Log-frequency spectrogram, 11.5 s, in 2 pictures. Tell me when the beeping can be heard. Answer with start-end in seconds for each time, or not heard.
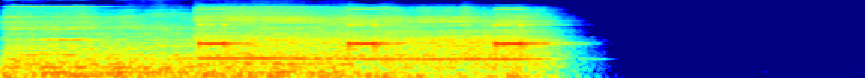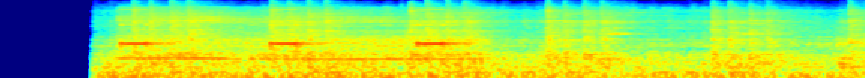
1.2-3.7, 6.5-9.1.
